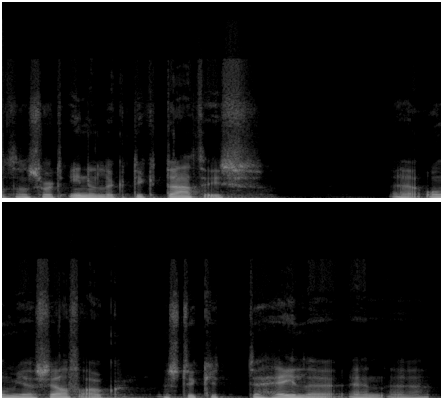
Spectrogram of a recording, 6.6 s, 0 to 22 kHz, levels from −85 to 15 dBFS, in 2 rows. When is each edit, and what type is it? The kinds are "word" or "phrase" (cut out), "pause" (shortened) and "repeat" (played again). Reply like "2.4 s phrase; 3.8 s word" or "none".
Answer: none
